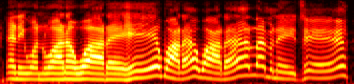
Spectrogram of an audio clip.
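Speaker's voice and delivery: loud, high ballpark vendor hollering; stadium vendor call. Pretend. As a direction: bellow it across the stands. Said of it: "getting my last baseball calls in".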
